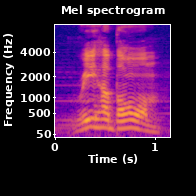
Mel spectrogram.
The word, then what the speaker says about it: Rehoboam: I started calling it Rehoboam. But I don't know. Elaine says, Rehoboam. English pronunciation. Rehoboam.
